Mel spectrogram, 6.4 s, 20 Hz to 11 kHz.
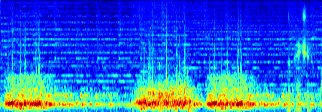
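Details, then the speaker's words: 38-year-old man with COVID-19 deteriorating in intensive care, with bilateral ground-glass opacities on chest X-ray, in a case based on real patient events; noisy breath sounds with low rumbling tones and scattered coarse crackles; coarse crackles and rhonchi. "on auscultation we hear coarser crackles and diffusive bronchi"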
